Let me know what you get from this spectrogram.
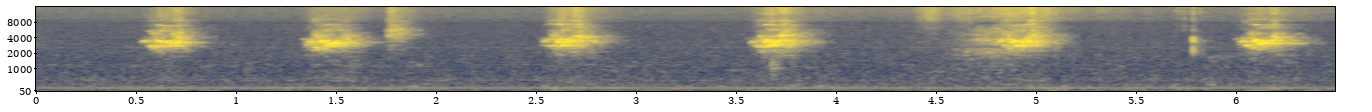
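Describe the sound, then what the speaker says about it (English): Birds calling outdoors, loud bursts of chirping squawks repeating about every second in a steady rhythm over a low constant hum, with no talking. "look at them birds and they're raising hell today"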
